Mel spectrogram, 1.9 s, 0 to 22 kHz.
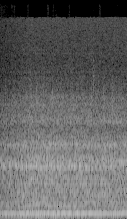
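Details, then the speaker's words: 1990-2005 Mazda Miata driver's power window motor, powered directly through the switch connector to lower the glass: a steady, strained low hum as the window moves slowly and doesn't fully lower. The motor is weak. "Should bring the driver's window down. There it goes, and it is going slow."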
